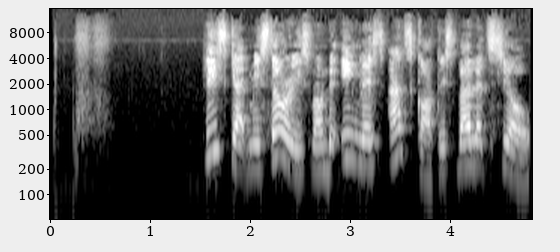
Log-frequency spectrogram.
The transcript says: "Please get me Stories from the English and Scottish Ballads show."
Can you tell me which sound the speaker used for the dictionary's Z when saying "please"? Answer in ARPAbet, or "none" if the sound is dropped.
S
